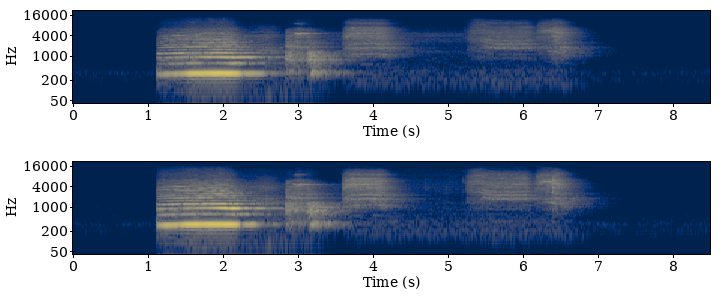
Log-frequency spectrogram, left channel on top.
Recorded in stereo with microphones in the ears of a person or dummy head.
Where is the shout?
25° right (ahead or behind), 1.0 m; by 3.3 s centre (ahead or behind), 2 m.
